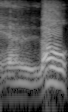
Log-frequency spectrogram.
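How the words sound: The pitch starts low and goes high. "low high"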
